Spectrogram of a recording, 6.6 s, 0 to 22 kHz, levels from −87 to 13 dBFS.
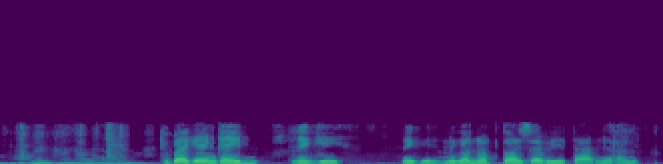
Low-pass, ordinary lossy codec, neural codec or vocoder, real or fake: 5.4 kHz; AAC, 24 kbps; codec, 16 kHz, 2 kbps, X-Codec, WavLM features, trained on Multilingual LibriSpeech; fake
